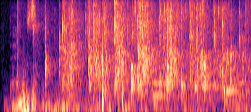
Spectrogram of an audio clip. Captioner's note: applause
